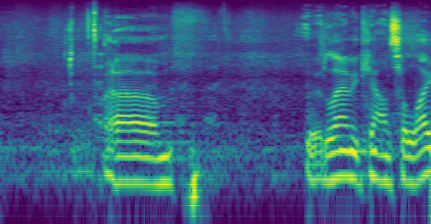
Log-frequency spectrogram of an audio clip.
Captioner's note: audience laughs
